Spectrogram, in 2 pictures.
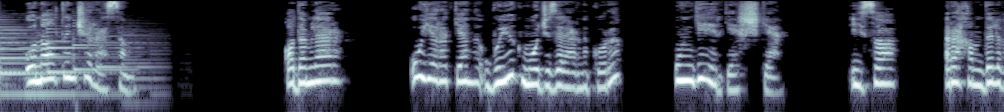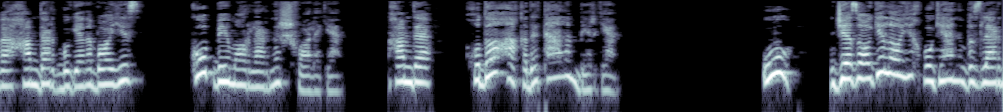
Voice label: good news female uzbek northern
